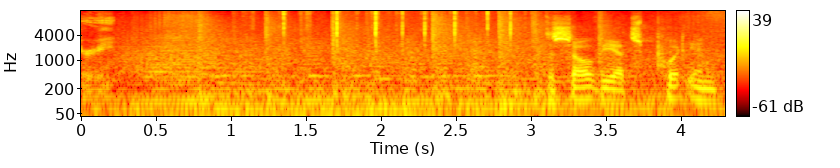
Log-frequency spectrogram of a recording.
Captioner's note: typewriter clicking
